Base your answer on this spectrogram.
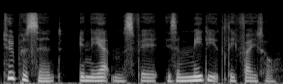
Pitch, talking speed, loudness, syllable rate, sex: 170 Hz, 190 wpm, -22 LUFS, 6.5 syllables/s, female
